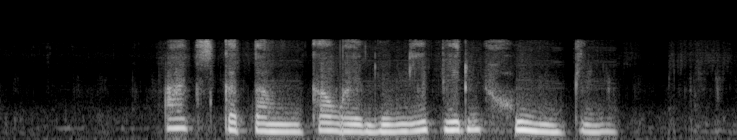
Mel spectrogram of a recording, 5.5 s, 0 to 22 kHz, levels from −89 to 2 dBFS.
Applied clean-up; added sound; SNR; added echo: neural separator model SepFormer DNS4.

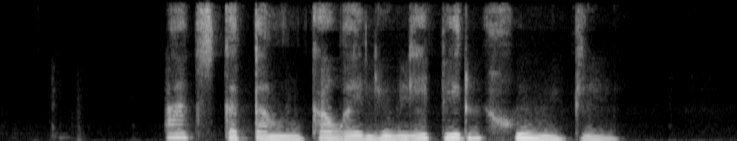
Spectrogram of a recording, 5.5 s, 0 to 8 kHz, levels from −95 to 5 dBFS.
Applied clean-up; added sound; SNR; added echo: neural mask model DeepFilterNet 3.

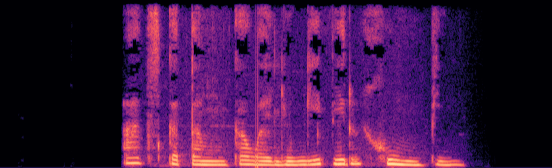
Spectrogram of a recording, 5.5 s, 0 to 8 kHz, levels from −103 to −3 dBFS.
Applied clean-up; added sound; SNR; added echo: none; none; none; none.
